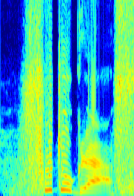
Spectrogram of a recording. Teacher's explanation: The first syllable is being stressed.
